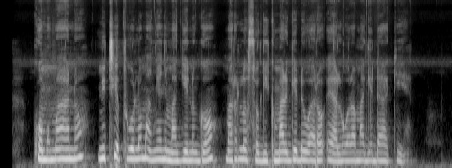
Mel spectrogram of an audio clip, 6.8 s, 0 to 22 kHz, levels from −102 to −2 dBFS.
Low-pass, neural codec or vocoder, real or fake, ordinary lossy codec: none; none; real; none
